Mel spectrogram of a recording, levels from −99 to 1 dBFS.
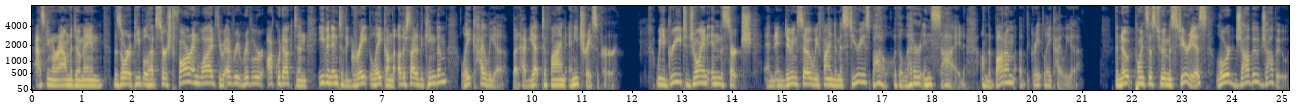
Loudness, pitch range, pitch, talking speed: -19 LUFS, 145-185 Hz, 160 Hz, 185 wpm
